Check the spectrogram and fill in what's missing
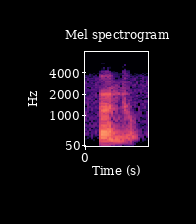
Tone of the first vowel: falling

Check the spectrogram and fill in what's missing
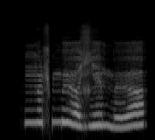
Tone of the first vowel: high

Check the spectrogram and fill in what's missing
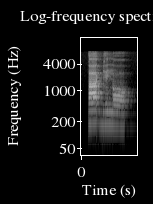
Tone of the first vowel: high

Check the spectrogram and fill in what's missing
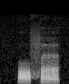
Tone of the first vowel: low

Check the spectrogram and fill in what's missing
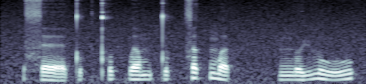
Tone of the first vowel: low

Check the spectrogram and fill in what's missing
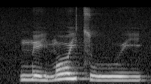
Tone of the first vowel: low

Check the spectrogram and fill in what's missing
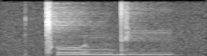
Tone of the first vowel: high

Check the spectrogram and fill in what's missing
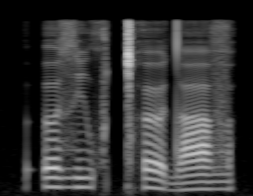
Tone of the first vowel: high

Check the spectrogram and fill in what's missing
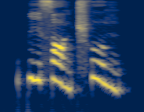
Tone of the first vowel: high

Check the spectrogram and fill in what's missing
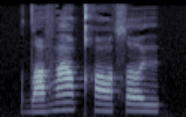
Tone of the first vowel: low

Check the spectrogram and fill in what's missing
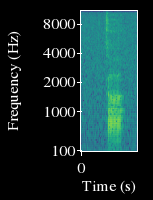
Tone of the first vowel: low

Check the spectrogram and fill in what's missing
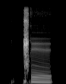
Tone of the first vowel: low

